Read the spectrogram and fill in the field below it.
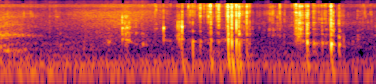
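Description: Someone bites into and chews a crunchy snack, producing close, loud crackling crunches in irregular bursts over about two seconds with no talk.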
